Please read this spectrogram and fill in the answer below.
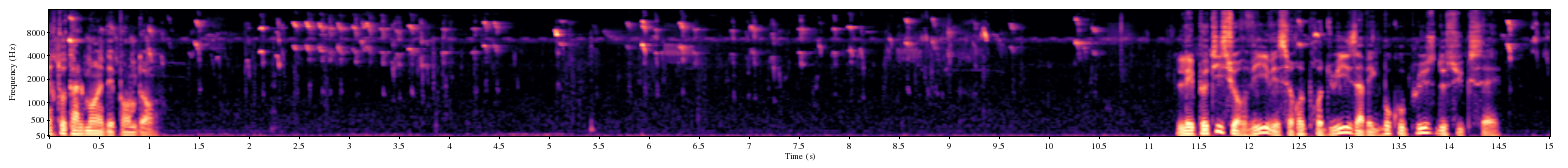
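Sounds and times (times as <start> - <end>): monkeys chirping: 0.0 - 10.8, 11.8 - 15.0.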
